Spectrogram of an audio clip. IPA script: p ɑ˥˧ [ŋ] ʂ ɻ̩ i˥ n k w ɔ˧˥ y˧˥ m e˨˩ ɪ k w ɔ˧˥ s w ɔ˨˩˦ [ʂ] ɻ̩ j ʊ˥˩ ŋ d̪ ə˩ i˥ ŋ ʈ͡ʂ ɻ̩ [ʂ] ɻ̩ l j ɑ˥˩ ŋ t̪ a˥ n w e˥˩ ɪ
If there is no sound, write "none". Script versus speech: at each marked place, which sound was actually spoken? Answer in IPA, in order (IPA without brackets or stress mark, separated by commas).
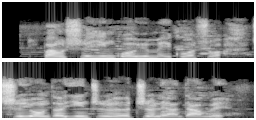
ŋ, ʂ, ʈ͡ʂ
